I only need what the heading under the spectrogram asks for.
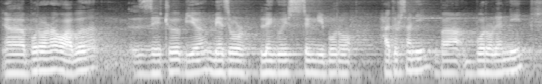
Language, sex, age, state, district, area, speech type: Bodo, male, 18-30, Assam, Chirang, rural, spontaneous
